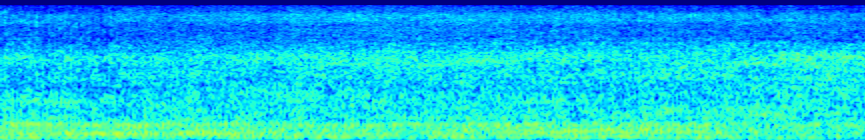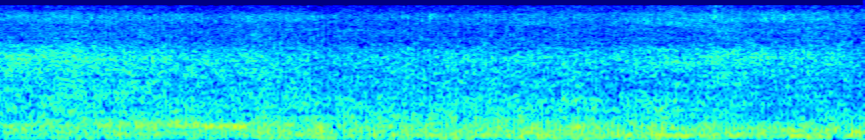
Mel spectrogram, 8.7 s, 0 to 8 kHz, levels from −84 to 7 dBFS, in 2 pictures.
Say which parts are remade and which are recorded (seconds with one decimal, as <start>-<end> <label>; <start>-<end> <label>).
0.0-0.6 remade; 0.6-2.6 recorded; 2.6-8.7 remade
